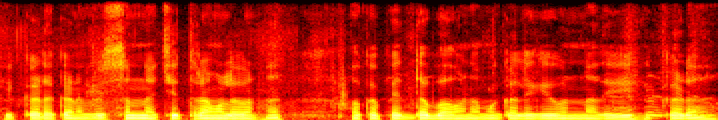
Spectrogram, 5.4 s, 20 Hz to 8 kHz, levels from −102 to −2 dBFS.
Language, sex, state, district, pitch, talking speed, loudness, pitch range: Telugu, male, Andhra Pradesh, Sri Satya Sai, 85 Hz, 100 wpm, -17 LUFS, 85-95 Hz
